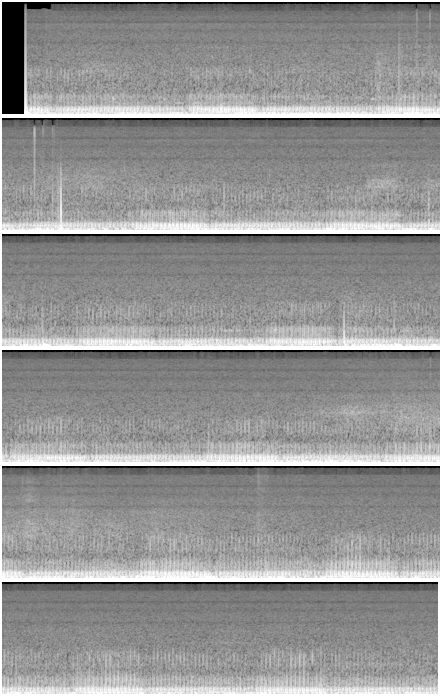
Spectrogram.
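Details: A sleeping cat snoring with a steady, low rumble through every breath.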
